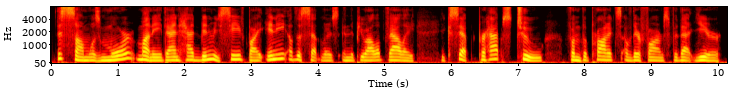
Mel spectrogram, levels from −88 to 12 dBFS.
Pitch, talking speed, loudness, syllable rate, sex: 180 Hz, 175 wpm, -17 LUFS, 4.4 syllables/s, female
